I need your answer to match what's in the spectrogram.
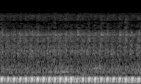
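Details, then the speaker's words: Kawasaki KSR motorcycle after top-end cleanup and reassembly with gasket sealer, fuel off and still smoky: quick, even metallic clatter about fourteen ticks a second over the single's idle; engine doesn't sound right, swap planned. "The engine doesn't sound great. It's a bit, I can hear it, it's a bit metallic-y."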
